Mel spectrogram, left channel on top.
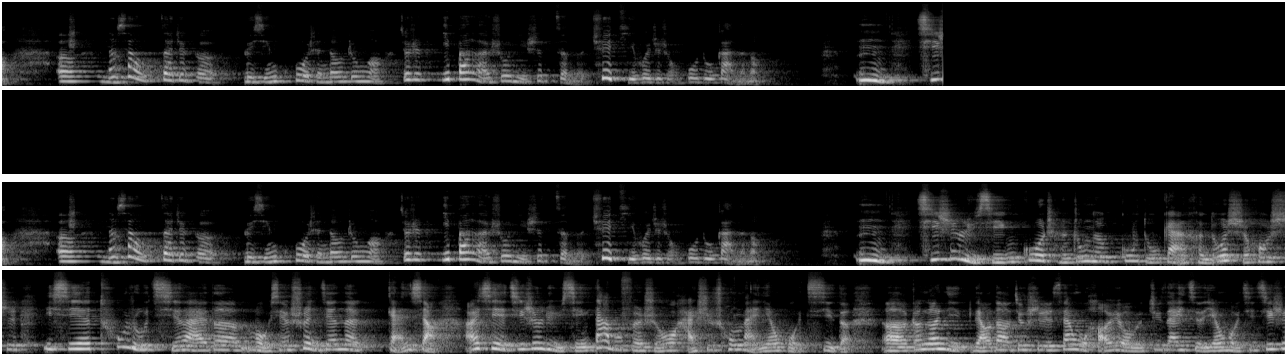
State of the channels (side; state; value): left; drops out; at 9.5 s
